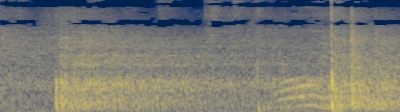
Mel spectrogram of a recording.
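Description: Tennis rally on an indoor court: a tennis ball is struck sharply with a racket about a quarter of a second in and again about a second and a half in, each hit echoing in the large hall. Just before the second hit, tennis shoes squeak briefly on the court surface.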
